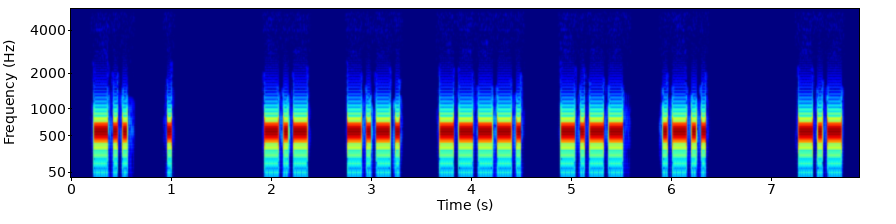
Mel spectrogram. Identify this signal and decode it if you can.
Morse code, heard as a keyed tone, about 25 wpm, spaced as for 15 wpm, 590 Hz. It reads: DE KC9YL K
